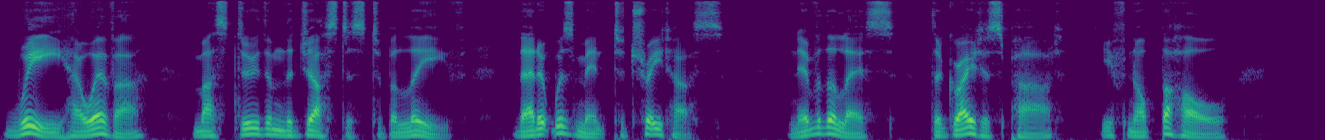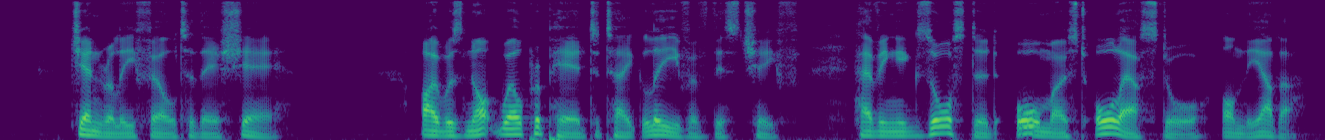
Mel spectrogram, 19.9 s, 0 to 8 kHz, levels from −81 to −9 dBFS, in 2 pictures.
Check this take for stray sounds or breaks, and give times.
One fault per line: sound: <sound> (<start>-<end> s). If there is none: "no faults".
no faults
